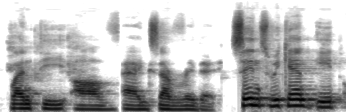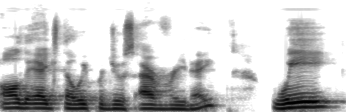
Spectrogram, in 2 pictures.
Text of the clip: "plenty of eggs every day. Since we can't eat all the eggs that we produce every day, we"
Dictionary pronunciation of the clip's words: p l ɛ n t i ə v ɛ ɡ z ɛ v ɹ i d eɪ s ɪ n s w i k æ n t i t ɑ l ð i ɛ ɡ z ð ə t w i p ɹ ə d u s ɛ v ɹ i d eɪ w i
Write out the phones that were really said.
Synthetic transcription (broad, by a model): p l ɛ n t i ə v ɛ ɡ s ɛ v ɹ i d eɪ s ɪ n s w i k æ n t i t ɑ l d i ɛ ɡ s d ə t w i p ɹ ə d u s ɛ v ɹ i d eɪ w i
